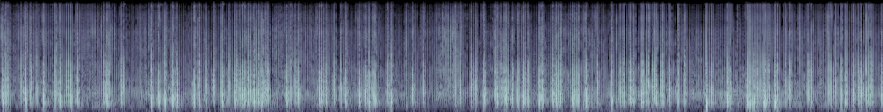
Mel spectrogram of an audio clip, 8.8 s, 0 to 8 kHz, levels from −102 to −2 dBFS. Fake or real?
fake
